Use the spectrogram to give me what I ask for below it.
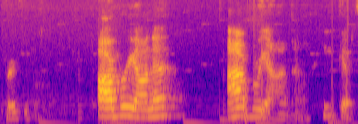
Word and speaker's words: Obriona: Obriona.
